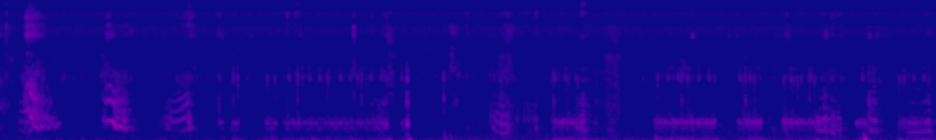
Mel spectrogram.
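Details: One-week-old Cocker Spaniel puppies: several loud, swooping whimpers open the recording, followed by steadier, nasal moaning tones and short squeaks, irregular in timing, over low muffled rustling.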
